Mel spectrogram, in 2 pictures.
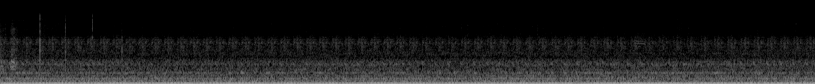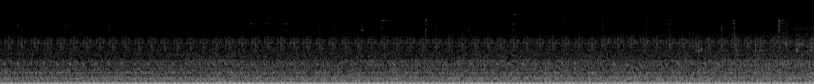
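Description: Car engine running steadily with an even low hum, no change in speed.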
